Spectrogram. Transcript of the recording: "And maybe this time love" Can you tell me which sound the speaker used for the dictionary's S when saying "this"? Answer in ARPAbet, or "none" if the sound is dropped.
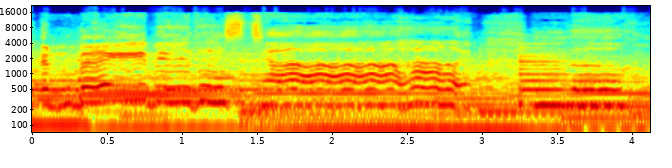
S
